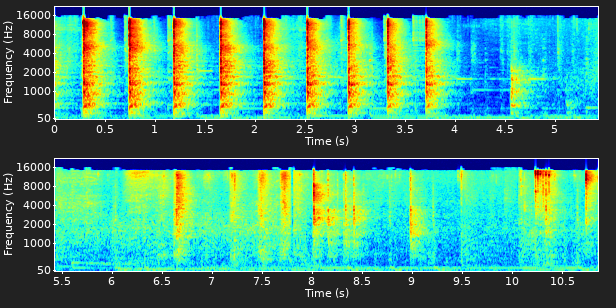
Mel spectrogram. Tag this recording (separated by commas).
Wood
